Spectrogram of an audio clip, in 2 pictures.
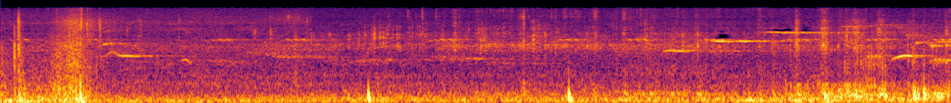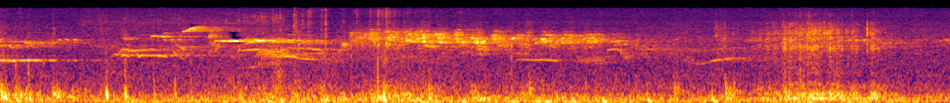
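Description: Birds chirping and calling faintly over a low, steady outdoor background noise, the calls clustering in the middle, with two brief light clicks near the start.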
